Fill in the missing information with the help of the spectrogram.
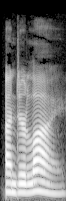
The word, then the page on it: underlie: ʌ̀ndə r lái; アンダァライ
